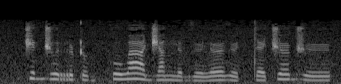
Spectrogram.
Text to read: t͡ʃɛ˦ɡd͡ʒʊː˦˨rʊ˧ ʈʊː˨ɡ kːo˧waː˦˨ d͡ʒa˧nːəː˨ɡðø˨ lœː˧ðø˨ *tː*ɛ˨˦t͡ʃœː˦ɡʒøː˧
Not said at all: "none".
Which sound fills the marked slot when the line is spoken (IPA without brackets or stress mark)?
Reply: tː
